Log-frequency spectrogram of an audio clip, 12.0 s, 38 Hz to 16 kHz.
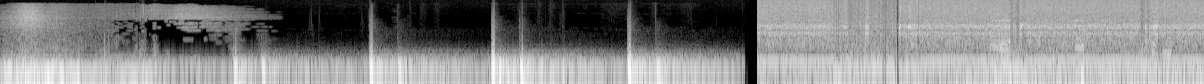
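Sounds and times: deep bass thumps: 0:00.0 - 0:07.4
low hum: 0:00.0 - 0:12.0.

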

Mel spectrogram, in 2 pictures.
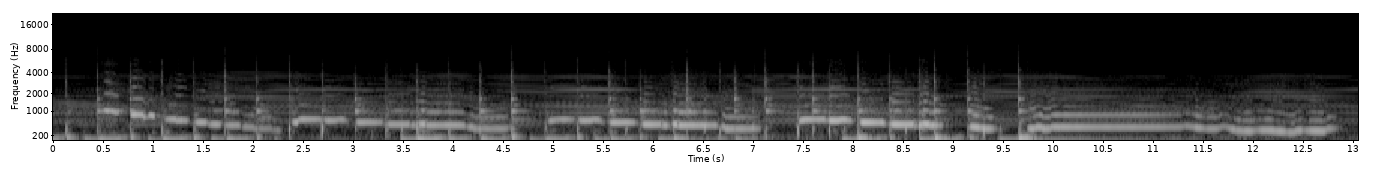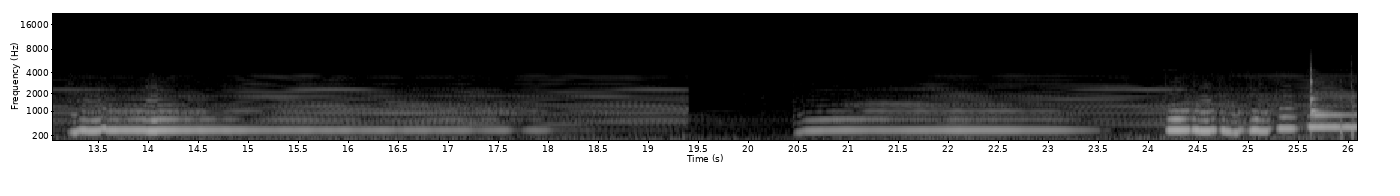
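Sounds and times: bamboo flute playing slow phrases: 0:00.4 - 0:17.7, 0:20.4 - 0:23.4, 0:24.2 - 0:26.0.

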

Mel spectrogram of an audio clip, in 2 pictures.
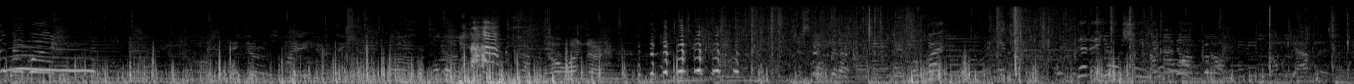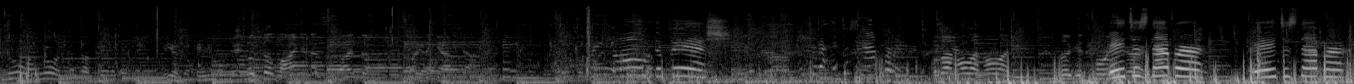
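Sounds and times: voices: 0:00.0 - 0:23.4, 0:24.4 - 0:27.0
music with repeating bass line: 0:10.8 - 0:27.0.

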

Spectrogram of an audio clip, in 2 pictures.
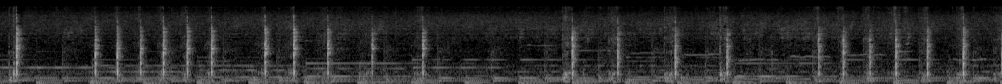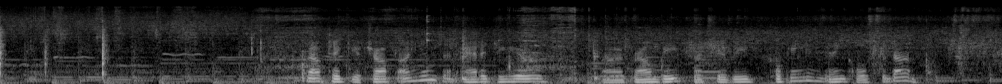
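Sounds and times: knife chopping on wooden board: 0:00.0 - 0:00.3, 0:00.9 - 0:04.4, 0:05.6 - 0:07.5, 0:08.1 - 0:11.2.

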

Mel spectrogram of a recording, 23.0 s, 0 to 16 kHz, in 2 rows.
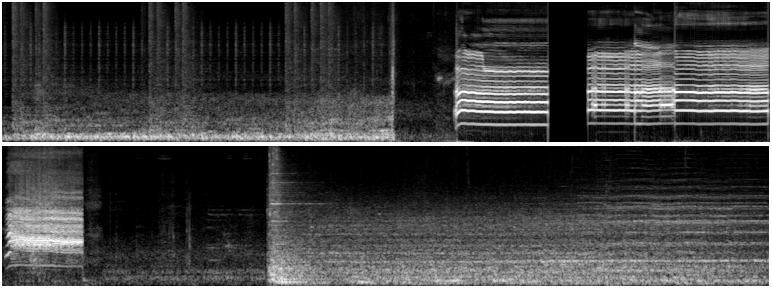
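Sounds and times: eerie music with low drone: 0:00.0 - 0:05.9, 0:15.5 - 0:23.0
person screaming: 0:06.8 - 0:08.2, 0:08.8 - 0:12.8.

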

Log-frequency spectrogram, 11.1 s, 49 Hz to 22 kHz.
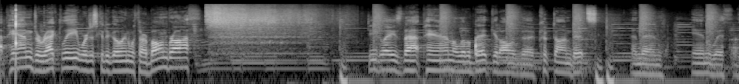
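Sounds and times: background music: 0:00.0 - 0:11.0
broth sizzling in hot pan: 0:03.1 - 0:05.1.

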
